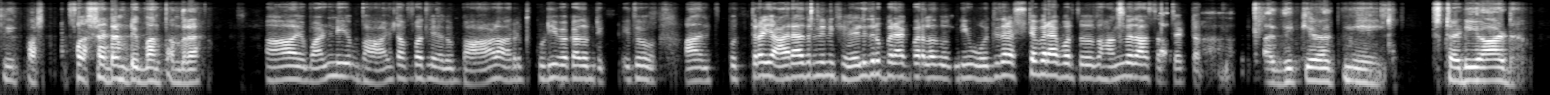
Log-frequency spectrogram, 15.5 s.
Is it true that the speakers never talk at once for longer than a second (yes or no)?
yes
